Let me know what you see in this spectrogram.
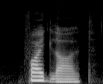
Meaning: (verb) 1. third-person singular indicative past indefinite of fagylal 2. past participle of fagylal; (noun) ice cream (sold by scoops or from a dispenser)
- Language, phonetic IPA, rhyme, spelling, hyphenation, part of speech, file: Hungarian, [ˈfɒɟlɒlt], -ɒlt, fagylalt, fagy‧lalt, verb / noun, Hu-fagylalt.ogg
